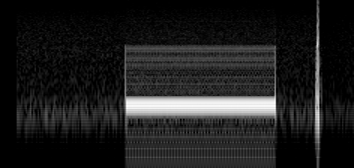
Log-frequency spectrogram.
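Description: Telephone ringback tone on the caller's line: one steady tone of about a second, over faint line hiss, while the phone at the other end rings before it is answered.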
